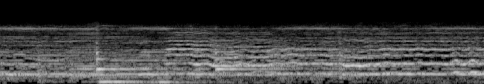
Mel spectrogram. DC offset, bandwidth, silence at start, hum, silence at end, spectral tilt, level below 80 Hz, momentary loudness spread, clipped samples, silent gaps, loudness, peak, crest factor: under 0.1%; 7.8 kHz; 0 s; none; 0 s; -2.5 dB/octave; -56 dBFS; 5 LU; under 0.1%; none; -19 LUFS; -4 dBFS; 16 dB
